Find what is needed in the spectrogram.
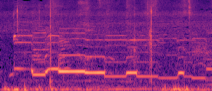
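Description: A flute playing a slow melody of held notes that step up and down, drifting mostly downward in pitch, with a low rumble on the microphone underneath.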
